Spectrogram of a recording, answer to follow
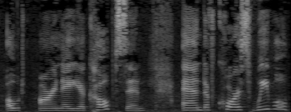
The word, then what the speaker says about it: Arne Jacobsen: he's from norway so um that name is pronounced rna copsen and of course we will be talking to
